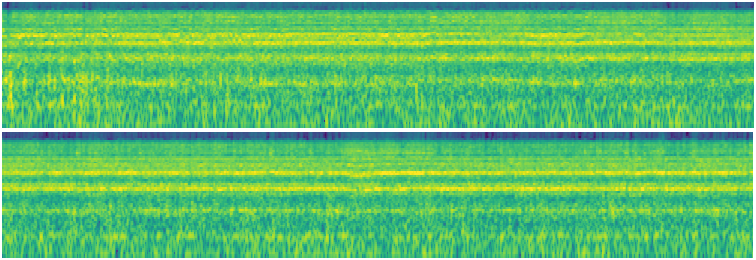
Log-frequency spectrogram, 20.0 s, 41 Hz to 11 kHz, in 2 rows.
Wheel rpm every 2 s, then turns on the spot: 210, 210, 210, 220, 230, 230, 230, 230, 230, 230.
none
